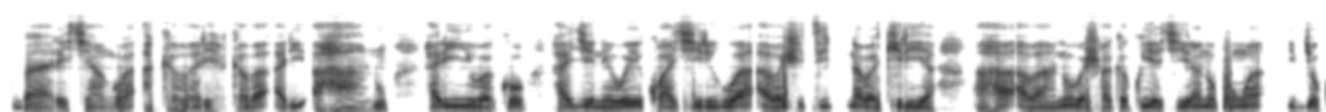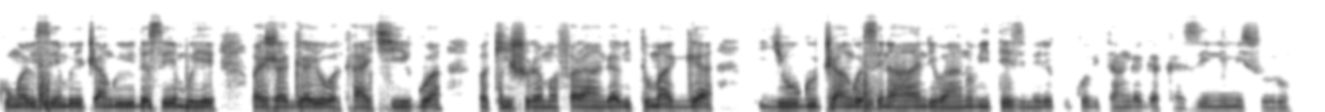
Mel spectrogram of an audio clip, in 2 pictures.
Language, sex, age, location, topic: Kinyarwanda, male, 18-24, Musanze, finance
